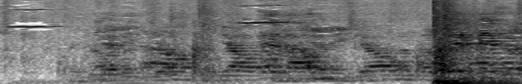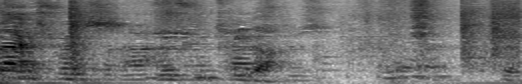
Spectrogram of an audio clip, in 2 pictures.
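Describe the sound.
A door bangs shut with a single heavy thud, its low rumble briefly swelling, while people keep talking before and after.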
